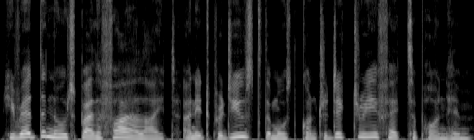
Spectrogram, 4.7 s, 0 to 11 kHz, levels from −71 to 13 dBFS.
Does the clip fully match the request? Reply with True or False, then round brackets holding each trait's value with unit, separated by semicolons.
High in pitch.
True (225 Hz)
